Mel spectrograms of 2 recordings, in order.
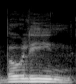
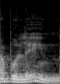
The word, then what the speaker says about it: Boleyn: B-O-L-E-Y-N, Boleyn. – Aus meinem Anne letzten Abenteuerfilm hieß die noch Anna Boleyn, ne? – Die wird in England verschieden ausgesprochen, okay. Das ist jetzt nicht irgendwie dahergeholt von mir, man kann sagen Boleyn oder Boleyn, da sind sich die Engländer selber manchmal nicht einig oder haben nicht eine Aussprache.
